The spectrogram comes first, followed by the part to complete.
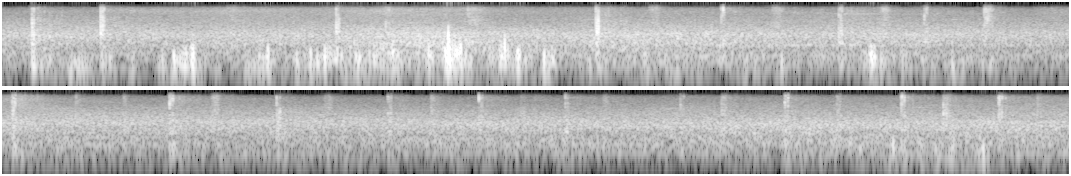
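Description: A soccer ball being juggled: a run of soft thuds as the ball is kept up on the foot and thigh, the loudest about two seconds in, then lighter. Thin, sharp ticks come every half second or so throughout.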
